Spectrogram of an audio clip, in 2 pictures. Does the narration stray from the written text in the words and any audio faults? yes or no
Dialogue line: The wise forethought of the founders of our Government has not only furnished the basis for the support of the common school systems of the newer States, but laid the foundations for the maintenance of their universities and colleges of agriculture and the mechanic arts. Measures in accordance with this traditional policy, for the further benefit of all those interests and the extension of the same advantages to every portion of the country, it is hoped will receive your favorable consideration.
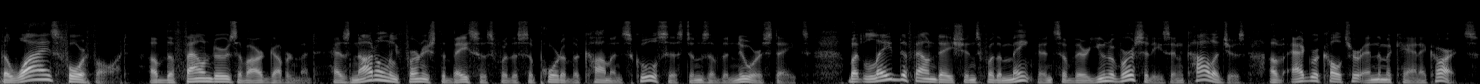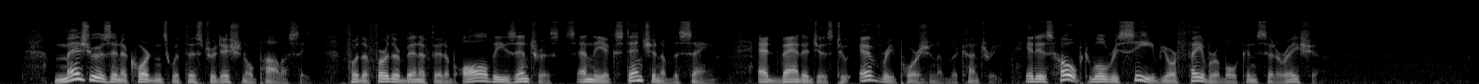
yes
